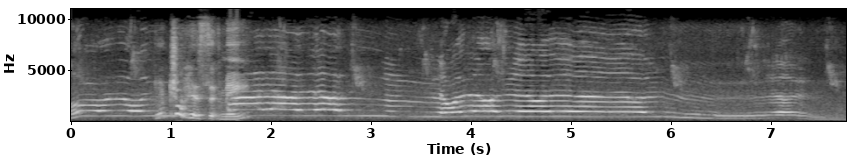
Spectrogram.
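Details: Young cat meowing in long, plaintive, wavering cries that hold steady then dip lower at the end, one sharp squeaky call early on, indoors.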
